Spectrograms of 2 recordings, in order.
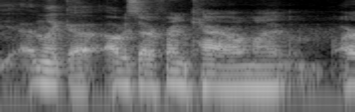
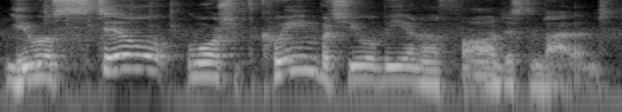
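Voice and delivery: mock British decree; 4 semitones higher than usual. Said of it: "mock royal decree".

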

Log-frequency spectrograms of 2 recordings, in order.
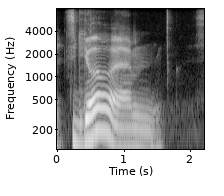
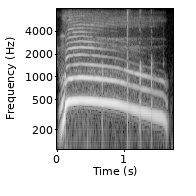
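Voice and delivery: excited cheer; 3 dB louder than usual. Real, not acted. Cheering his own return.

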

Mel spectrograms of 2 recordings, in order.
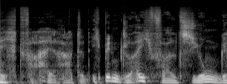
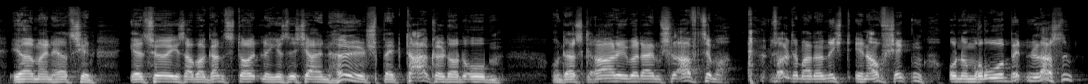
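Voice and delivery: put-on louder, fussy old man's voice; old husband; 4 semitones higher, 5 dB louder than usual. Old husband hears racket over the bedroom, complaining.

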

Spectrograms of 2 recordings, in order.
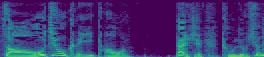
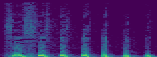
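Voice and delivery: mocking laugh; 4 semitones higher than usual. A narrator's reading. Nangong Ling laughs at Chu.

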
